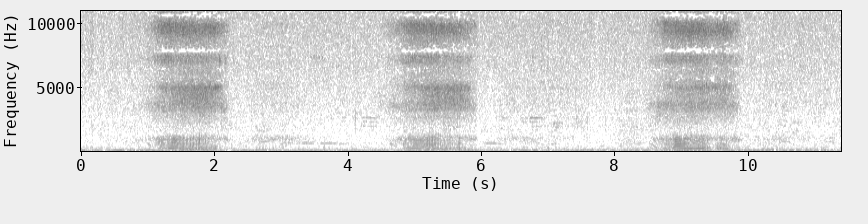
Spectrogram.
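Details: A sleeping baby snoring: three rhythmic snoring sounds on the in-breath, roughly every 3.5 seconds, over a steady low hum.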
